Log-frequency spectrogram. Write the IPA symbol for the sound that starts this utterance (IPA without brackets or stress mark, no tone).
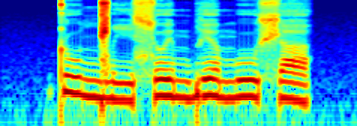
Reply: ʈ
